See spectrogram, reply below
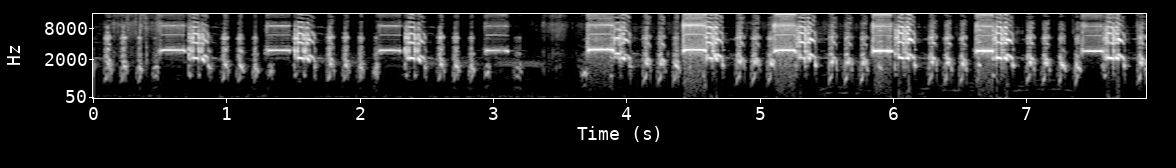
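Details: Grey francolin giving loud, grating phrases, each a quick rattle of harsh notes capped by a ringing squawk, repeated in a fast rhythm with a brief pause midway.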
